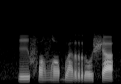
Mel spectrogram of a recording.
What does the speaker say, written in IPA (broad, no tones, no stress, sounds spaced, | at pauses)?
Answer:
i f i̤ zˤ i̤ b a̤ r o̤ ʃ a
